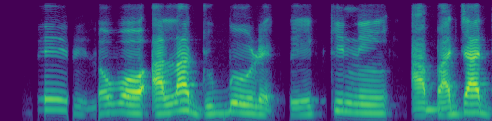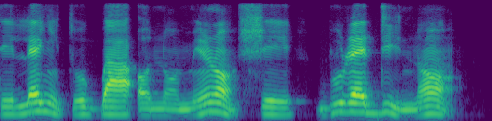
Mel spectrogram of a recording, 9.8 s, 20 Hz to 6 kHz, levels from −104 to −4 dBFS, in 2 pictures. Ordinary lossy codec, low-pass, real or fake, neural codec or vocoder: none; 5.4 kHz; real; none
